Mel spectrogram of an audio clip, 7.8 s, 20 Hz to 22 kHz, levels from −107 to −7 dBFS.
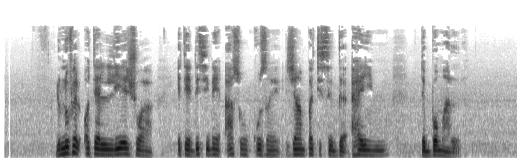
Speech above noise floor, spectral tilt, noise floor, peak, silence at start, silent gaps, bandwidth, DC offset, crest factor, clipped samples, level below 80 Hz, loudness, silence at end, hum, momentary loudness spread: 35 dB; -6 dB/octave; -59 dBFS; -6 dBFS; 0.85 s; none; 11.5 kHz; under 0.1%; 18 dB; under 0.1%; -62 dBFS; -24 LUFS; 0.85 s; none; 13 LU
